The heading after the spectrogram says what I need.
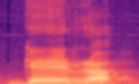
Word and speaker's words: guerra: Quando esse dígrafo, que é o encontro dessas duas letrinhas, vem antes das vogais E e I, a gente não pronuncia a letra U, né? É igual ao português, a gente não fala guerra, a gente fala guerra. Então, em espanhol, guerra, guia, guilhotina, tá certo? Quando a letra U em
